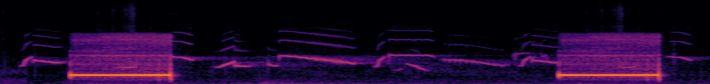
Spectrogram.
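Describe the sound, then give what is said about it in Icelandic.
Telephone tones as a call is placed: two long, loud, steady beeps about five seconds apart, separated by quieter gliding, warbling whistle-like tones. “Þá tökum við upp síman og ringjum í ljóðskáld Norður landi”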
